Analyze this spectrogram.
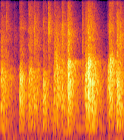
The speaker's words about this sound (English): Oh yeah, you guys, clap your hands if you didn't go to summer camp.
